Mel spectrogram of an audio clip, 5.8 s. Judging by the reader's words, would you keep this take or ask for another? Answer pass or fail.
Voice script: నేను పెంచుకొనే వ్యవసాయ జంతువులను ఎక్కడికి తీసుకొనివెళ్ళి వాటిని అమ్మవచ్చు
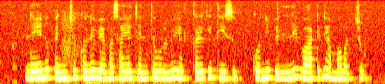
pass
